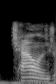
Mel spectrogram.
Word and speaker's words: challenge: one other one here so here instead of challenge che it's cha challenge open your mouth up a little wide on that sound cha challenge challenge good good all right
